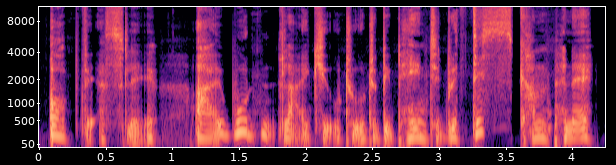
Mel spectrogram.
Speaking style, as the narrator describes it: She lowered her voice to a still very audible whisper and said to the young ladies

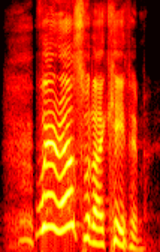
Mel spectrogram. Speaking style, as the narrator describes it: she screamed

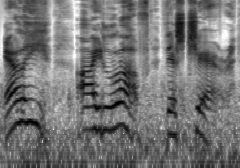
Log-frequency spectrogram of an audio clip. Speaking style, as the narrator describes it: he shouted

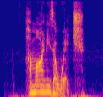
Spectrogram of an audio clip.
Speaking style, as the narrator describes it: Harry snarled

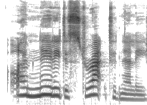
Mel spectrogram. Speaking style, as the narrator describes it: she exclaimed

